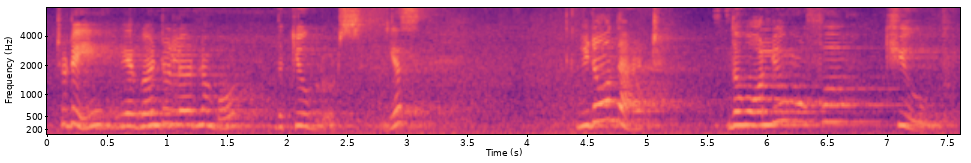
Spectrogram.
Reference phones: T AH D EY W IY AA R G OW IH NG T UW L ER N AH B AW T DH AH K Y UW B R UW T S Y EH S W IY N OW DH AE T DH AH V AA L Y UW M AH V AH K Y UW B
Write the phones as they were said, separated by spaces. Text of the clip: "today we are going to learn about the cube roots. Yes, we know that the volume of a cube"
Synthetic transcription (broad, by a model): T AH D EY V IY AA R G OW IH NG T UW L ER N AH B AW T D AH K Y UW B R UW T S Y EH S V IY N OW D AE T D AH V AA L Y UW M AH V AH K Y UW B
